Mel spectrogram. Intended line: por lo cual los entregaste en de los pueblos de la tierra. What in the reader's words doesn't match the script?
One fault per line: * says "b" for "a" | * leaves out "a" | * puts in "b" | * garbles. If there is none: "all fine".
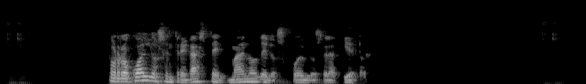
* puts in "mano"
